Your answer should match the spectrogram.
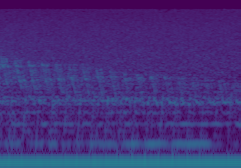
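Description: Electronic dance music in a beatless breakdown: a loud held low synth bass note with a softly pulsing tone above it, while a cymbal wash fades away.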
